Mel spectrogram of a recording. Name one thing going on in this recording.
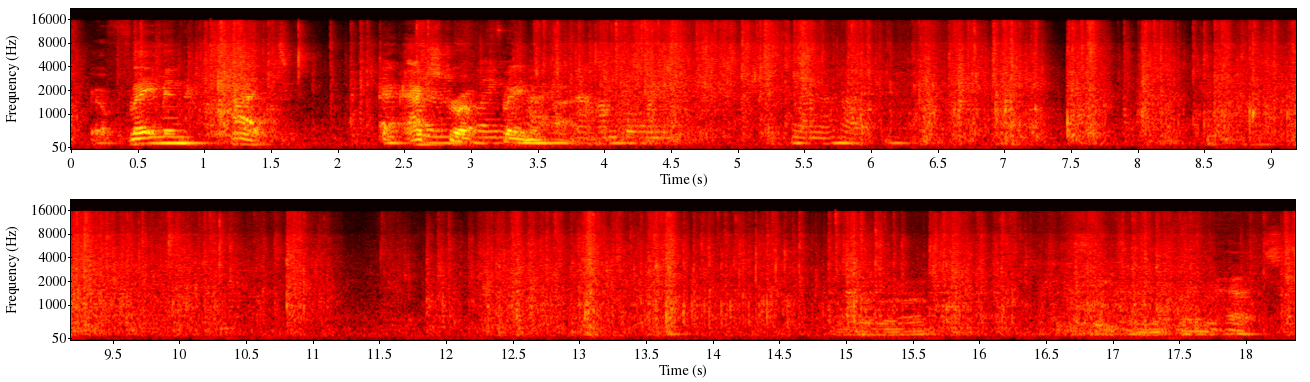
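Crinkly snack bags rustle and crackle.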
